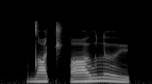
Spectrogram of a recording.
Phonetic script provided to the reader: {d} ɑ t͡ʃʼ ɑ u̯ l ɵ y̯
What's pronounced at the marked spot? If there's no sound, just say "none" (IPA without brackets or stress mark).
d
